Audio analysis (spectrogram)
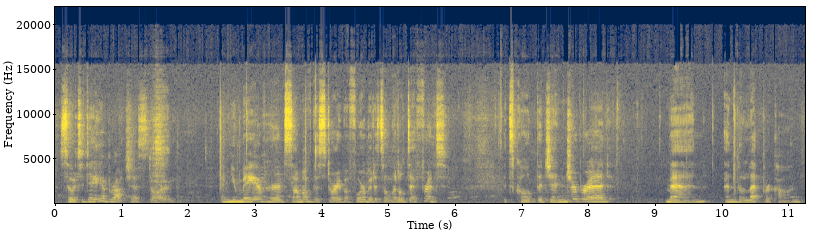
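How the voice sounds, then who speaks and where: A woman telling stories to young children at an elementary school, explaining in simple, repeated phrases with dramatic emphasis. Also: medium pitch. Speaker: elementary school read-aloud storyteller. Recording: distant mic, noisy room.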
